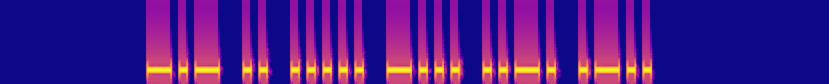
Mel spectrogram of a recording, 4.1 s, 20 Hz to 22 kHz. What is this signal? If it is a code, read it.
Morse code, heard as a keyed tone, about 31 wpm, 700 Hz. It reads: KI5BFL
